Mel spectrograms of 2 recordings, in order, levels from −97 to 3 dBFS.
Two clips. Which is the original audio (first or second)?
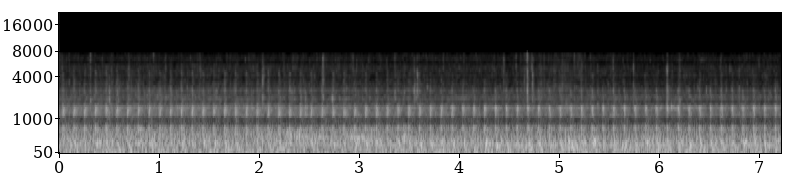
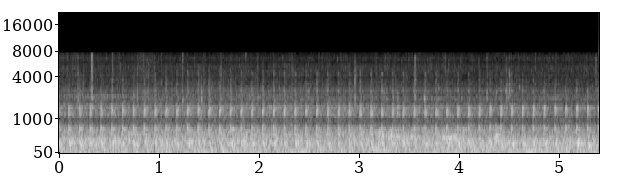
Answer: second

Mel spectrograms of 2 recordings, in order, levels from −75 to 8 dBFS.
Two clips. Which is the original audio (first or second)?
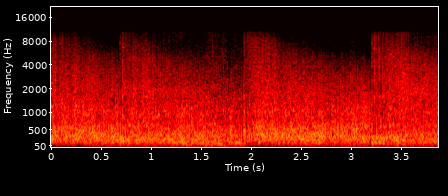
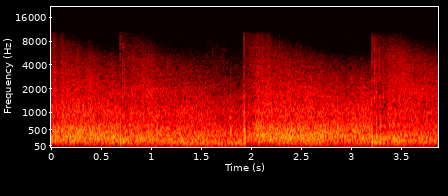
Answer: second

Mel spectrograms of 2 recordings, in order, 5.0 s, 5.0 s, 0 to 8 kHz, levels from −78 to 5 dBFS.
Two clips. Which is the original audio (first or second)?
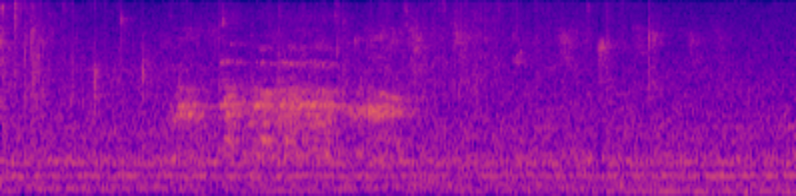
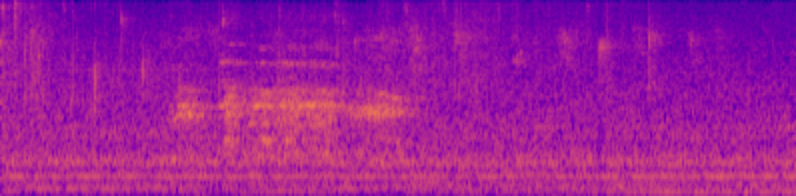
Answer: second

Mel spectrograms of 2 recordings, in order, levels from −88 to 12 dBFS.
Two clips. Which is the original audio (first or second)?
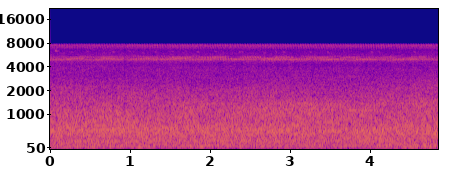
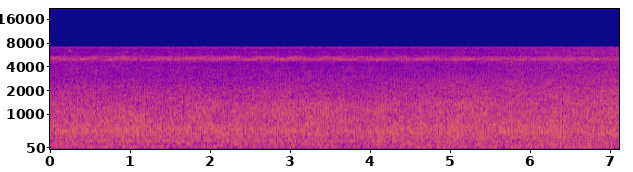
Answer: first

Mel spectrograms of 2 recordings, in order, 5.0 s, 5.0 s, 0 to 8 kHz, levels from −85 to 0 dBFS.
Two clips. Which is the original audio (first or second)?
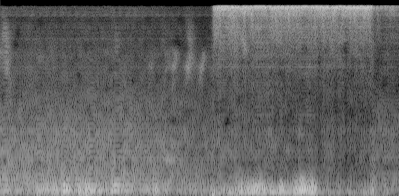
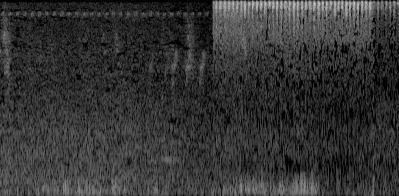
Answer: second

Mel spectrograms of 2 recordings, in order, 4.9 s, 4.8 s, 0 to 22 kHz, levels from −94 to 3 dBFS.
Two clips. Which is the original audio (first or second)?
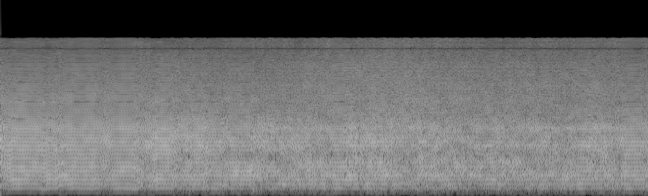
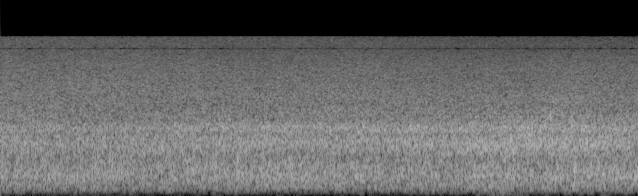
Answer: second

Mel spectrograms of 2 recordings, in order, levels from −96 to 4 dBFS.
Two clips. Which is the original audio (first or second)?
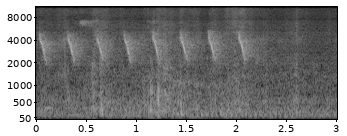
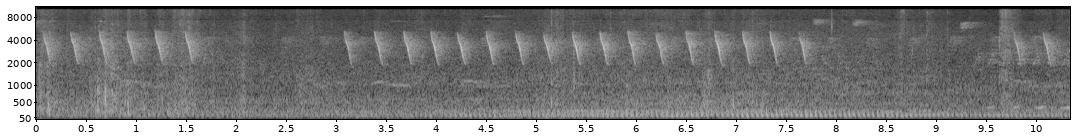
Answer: second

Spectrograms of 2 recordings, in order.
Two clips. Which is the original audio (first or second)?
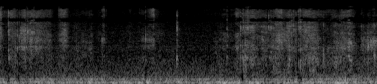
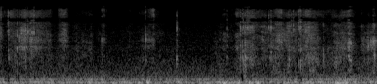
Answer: second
